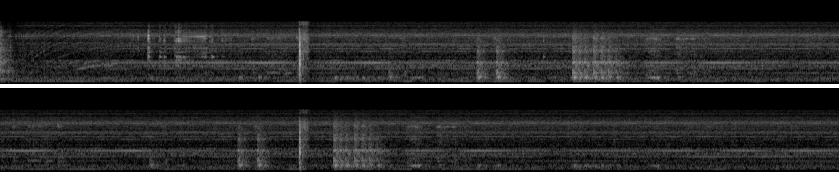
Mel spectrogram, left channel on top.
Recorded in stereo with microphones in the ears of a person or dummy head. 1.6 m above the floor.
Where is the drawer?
20° left (ahead or behind).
